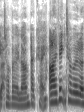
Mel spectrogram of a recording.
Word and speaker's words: Tavola: So it's Tavola. It is beautifully pronounced. Thank you. I've been practicing. Beautifully. The Aussie in me, so I had spent a lot of years in Australia, wants to say Tavola.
